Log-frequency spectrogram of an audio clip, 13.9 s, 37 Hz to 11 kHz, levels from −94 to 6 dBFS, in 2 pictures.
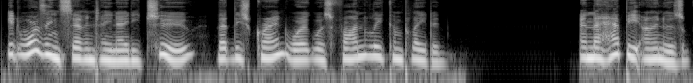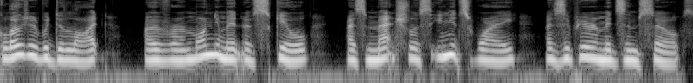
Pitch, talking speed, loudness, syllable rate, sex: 195 Hz, 145 wpm, -16 LUFS, 4.8 syllables/s, female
